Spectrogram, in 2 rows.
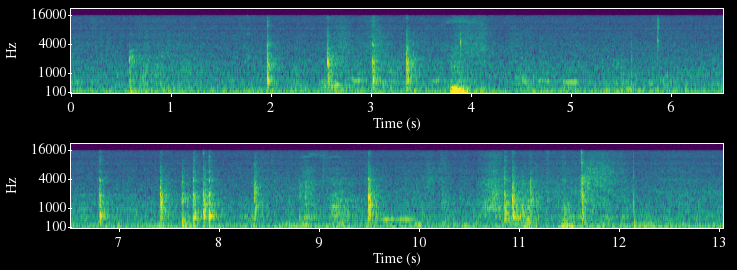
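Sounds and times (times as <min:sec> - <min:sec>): faint irregular clicks and taps: 0:01.7 - 0:04.1, 0:06.8 - 0:09.7.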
